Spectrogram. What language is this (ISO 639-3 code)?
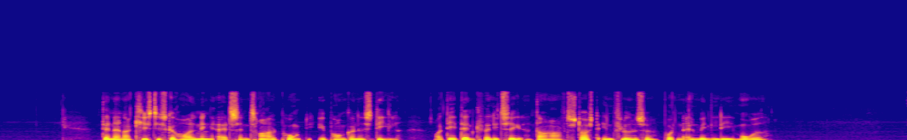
dan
